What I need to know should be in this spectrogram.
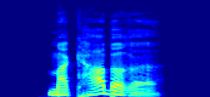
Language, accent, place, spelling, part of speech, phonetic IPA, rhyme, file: German, Germany, Berlin, makabere, adjective, [maˈkaːbəʁə], -aːbəʁə, De-makabere.ogg
- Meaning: inflection of makaber: 1. strong/mixed nominative/accusative feminine singular 2. strong nominative/accusative plural 3. weak nominative all-gender singular 4. weak accusative feminine/neuter singular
